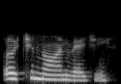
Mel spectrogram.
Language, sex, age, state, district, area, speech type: Kashmiri, female, 18-30, Jammu and Kashmir, Kupwara, rural, conversation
